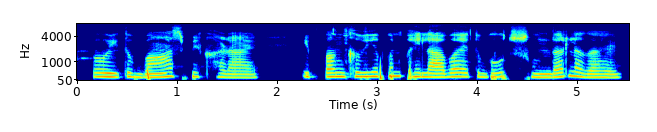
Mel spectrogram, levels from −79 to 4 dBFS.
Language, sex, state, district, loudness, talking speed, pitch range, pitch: Magahi, female, Bihar, Lakhisarai, -22 LUFS, 215 wpm, 180-210 Hz, 200 Hz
